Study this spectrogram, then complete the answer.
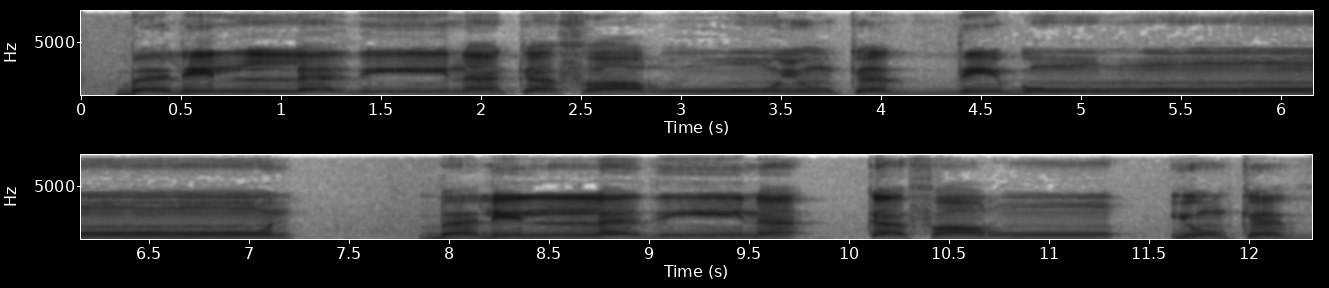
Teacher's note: را موٹی ادا کی جائے گی اور اس کے بعد واو مدہ ہے 1 سیکنڈ اس کو لمبا کریں گے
